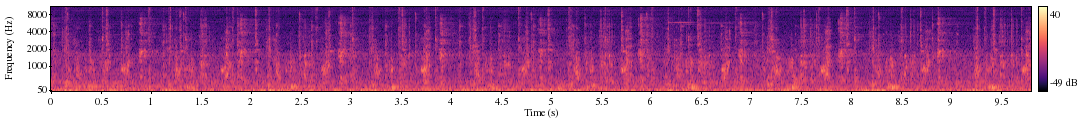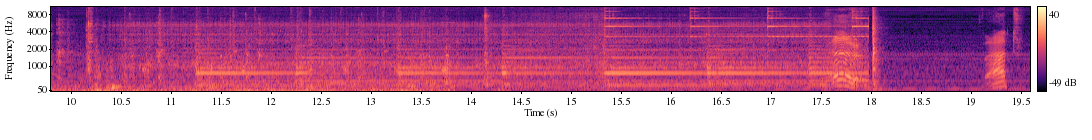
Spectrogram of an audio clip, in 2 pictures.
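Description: household object, clocks ticking

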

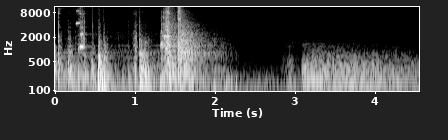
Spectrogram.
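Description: household object, door opening

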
